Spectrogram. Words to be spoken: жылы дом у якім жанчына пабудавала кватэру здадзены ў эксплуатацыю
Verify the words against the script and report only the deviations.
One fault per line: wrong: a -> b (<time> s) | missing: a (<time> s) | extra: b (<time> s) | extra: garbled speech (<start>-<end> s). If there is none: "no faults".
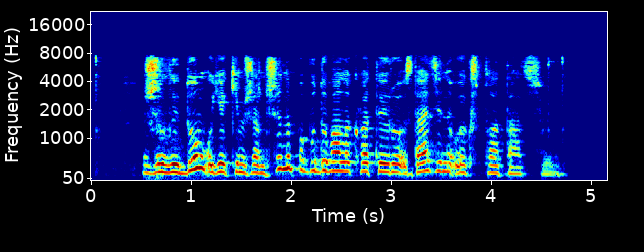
no faults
